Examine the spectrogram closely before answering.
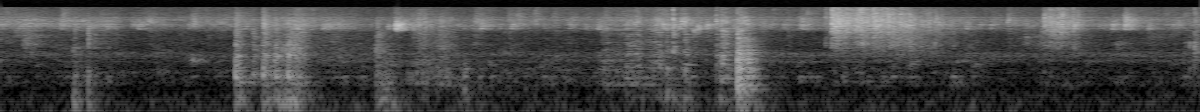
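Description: Pot of chicken broth bubbling at the boil just after egg noodles go in. A few short knocks and scrapes come as a plastic spatula stirs the noodles under, the sharpest a little before four seconds in.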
